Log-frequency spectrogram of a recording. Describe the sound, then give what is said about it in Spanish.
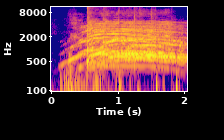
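An audience cheers loudly after a female singing group's song, a dense wall of high-pitched screams and shouts that swells and holds steady for about two seconds, with scattered clapping underneath. “Bravo, un fuerte aplauso.”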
